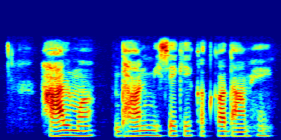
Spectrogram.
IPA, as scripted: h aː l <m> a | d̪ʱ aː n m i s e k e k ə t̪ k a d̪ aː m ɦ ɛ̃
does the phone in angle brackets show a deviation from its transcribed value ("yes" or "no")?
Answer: no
